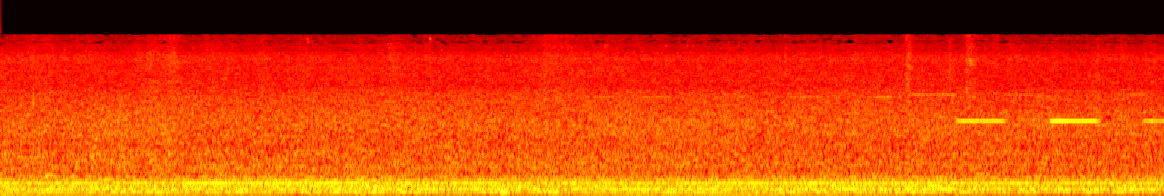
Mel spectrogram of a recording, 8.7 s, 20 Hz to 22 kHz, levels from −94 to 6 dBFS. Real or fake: real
